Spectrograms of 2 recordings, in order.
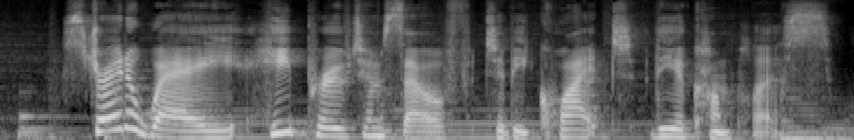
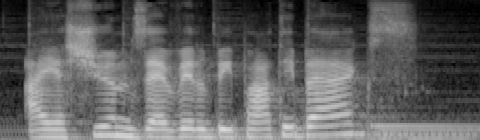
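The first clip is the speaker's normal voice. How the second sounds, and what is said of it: Put-on French accent. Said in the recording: “Nino was French, in case you couldn't tell from that impeccable accent.”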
